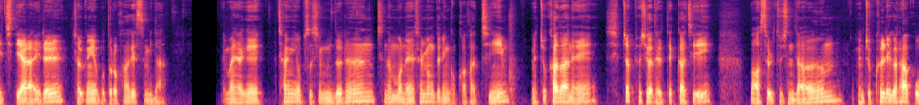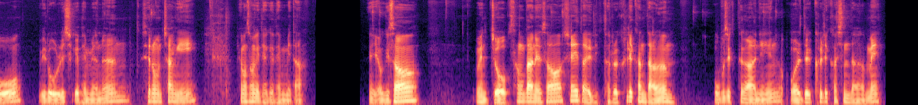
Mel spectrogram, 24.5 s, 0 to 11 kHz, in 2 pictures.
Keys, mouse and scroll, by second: 2.8-4.4 middle drag, 4.4-24.4 drag, 23.4 middle click, 24.2 scroll up 2.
